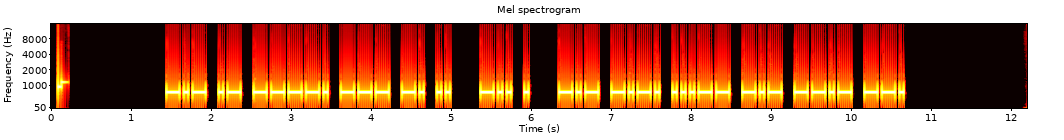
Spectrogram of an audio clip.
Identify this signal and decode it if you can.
Morse code, heard as a keyed tone, about 22 wpm, 700 Hz. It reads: KA9ONI DE KC3KQG
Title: USA Callsign DE Callsign - 6 Characters - 22wpm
